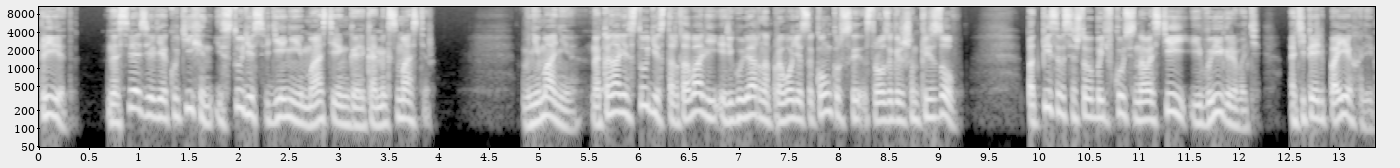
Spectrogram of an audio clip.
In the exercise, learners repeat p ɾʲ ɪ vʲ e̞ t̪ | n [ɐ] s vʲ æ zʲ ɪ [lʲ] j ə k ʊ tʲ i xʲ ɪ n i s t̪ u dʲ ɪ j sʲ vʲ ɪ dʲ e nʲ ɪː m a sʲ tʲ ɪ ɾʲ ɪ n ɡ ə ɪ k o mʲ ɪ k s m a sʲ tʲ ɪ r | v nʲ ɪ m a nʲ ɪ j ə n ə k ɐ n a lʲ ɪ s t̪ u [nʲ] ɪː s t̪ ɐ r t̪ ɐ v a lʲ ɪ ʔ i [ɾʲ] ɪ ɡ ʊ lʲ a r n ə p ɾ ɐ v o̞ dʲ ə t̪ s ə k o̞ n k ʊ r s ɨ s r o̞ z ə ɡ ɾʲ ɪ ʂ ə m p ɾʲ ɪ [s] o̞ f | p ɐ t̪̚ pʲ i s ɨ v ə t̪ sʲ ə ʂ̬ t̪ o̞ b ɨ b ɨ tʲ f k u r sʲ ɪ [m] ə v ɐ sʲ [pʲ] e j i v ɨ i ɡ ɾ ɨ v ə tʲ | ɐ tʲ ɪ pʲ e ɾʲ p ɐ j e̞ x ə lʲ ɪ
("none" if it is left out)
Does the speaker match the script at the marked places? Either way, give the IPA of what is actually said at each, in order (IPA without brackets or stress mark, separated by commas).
ɐ, lʲ, dʲ, ɾʲ, z, n, tʲ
